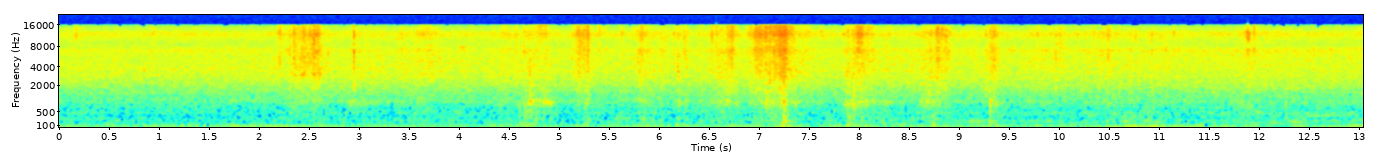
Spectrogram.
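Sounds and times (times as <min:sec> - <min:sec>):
steady hiss: 0:00.0 - 0:13.0
plastic wrapping crinkling: 0:02.1 - 0:10.7.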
